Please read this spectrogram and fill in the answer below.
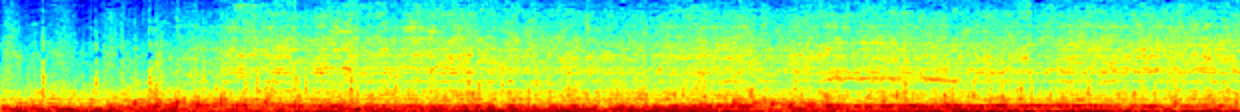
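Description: A live orchestra playing, with sustained held notes; a long low note comes in about two seconds in and is held to the end.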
